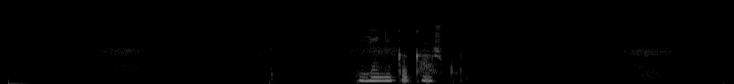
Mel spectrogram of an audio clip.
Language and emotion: Russian, neutral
